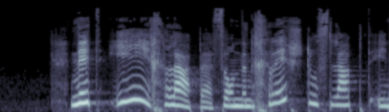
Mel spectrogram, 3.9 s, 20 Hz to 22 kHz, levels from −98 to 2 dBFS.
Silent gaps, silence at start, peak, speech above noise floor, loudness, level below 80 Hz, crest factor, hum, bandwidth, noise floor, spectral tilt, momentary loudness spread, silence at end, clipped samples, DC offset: none; 0.7 s; -8 dBFS; 48 dB; -24 LUFS; -56 dBFS; 16 dB; none; 16 kHz; -72 dBFS; -5 dB/octave; 10 LU; 0 s; under 0.1%; under 0.1%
